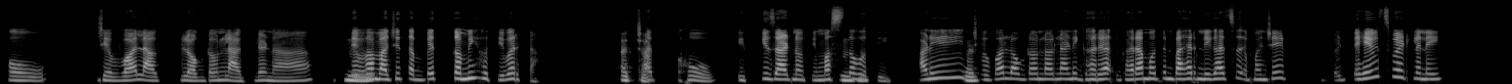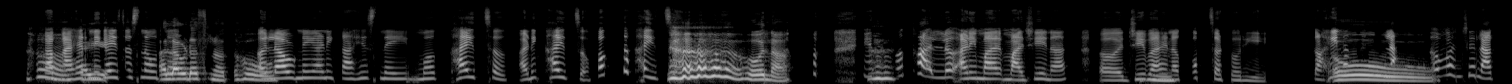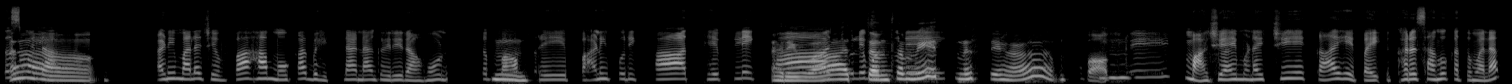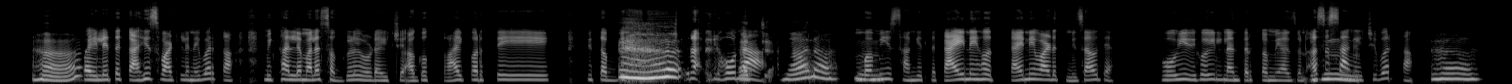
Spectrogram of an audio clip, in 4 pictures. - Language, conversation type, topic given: Marathi, podcast, लहान सवयींमध्ये केलेले छोटे बदल तुमचे जीवन कसे बदलू शकतात?
- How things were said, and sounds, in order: tapping; laugh; chuckle; laughing while speaking: "इतकं खाल्लं"; chuckle; drawn out: "ओह! हां"; laughing while speaking: "चमचमीत नुसते, हां"; put-on voice: "बापरे!"; chuckle; chuckle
